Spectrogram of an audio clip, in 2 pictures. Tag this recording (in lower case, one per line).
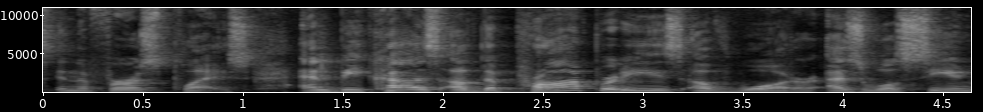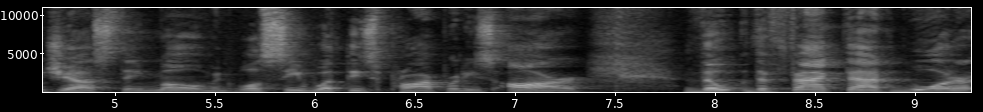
speech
